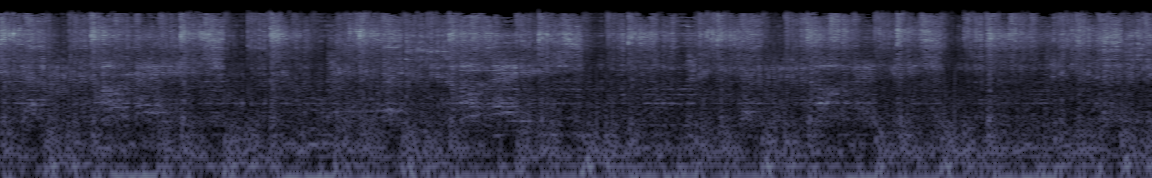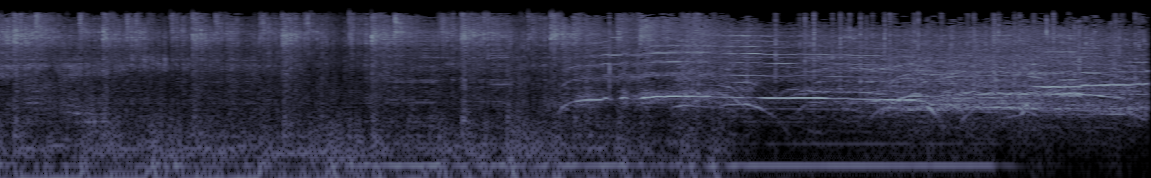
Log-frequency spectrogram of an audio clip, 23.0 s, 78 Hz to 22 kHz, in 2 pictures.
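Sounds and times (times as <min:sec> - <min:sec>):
heavy electronic beat: 0:00.0 - 0:20.2
crowd whooping and yelling: 0:17.0 - 0:23.0.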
